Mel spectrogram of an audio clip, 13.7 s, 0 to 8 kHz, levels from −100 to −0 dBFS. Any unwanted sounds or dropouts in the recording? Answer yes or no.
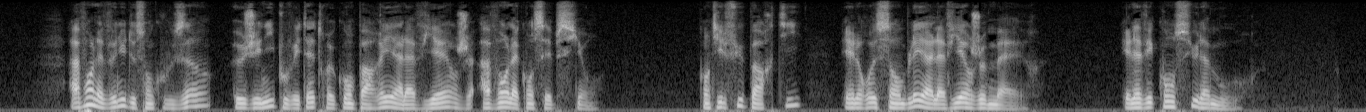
no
